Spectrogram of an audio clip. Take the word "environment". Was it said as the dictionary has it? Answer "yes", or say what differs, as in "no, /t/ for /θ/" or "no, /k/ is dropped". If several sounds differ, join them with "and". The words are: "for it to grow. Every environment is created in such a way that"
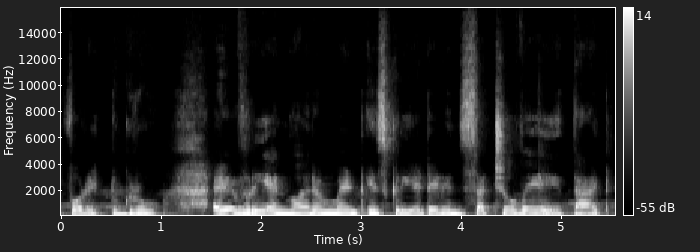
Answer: yes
